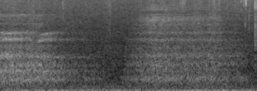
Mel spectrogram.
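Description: Slow, deep breaths during a hatha yoga flow are drawn in and pushed out through the nose, soft and close, over a low steady background hum.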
